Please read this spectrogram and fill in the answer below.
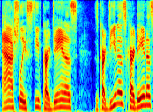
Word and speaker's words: Cardenas: Is it Cardenas? Cardenas? How do you pronounce Rocky's name? Cardenas, yeah. Cardenas.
